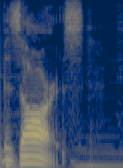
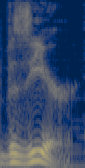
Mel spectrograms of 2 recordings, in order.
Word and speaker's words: vizier: vizars. Vizars? Vizars? How do you say that word? Wow, that's really embarrassing. It's a vizier.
